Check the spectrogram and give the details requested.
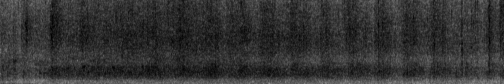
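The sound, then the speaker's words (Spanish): An audience claps for the King in a steady, dense burst of applause that holds at an even level for several seconds, with no voices standing out. “Dele palmas al rey, hermano.”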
